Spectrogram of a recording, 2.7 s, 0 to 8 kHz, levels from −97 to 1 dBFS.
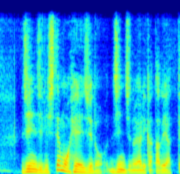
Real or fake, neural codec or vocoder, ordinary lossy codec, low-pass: fake; codec, 24 kHz, 0.9 kbps, DualCodec; none; 7.2 kHz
